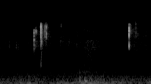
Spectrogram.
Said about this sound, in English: Why are you still chewing on that food right now? I think that happened, that started like over 2 minutes ago. Why are you still eating food? It's really weird.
